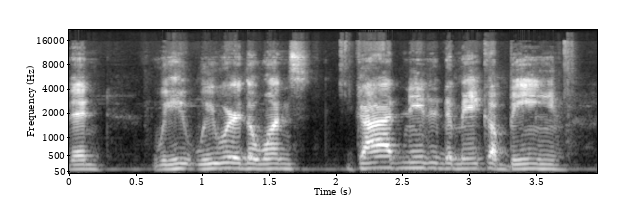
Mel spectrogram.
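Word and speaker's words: Gad: one of the It's pronounced God.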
